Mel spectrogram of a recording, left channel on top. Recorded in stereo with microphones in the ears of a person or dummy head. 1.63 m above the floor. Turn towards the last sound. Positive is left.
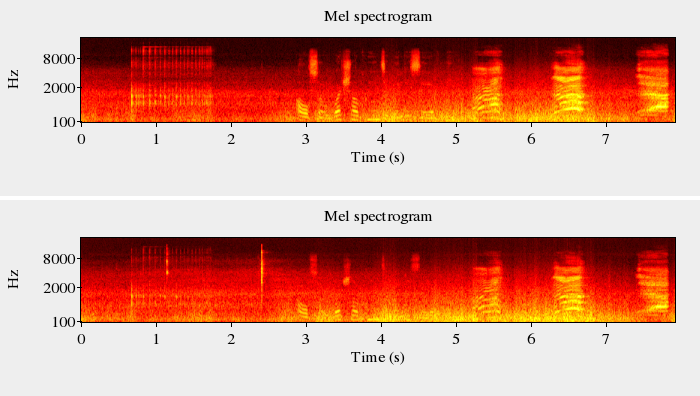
turn(degrees=60)  # may be behind; listen again after turning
